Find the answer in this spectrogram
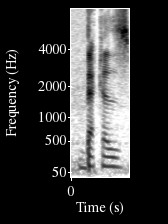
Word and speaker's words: Bekah: So look for Becca Ferguson, and it's spelled Bekah, and same last name as me.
